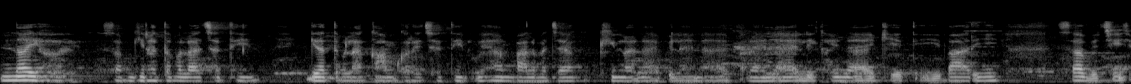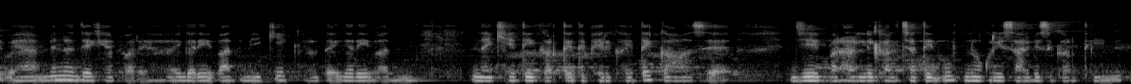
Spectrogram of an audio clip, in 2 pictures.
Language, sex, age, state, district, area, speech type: Maithili, female, 30-45, Bihar, Samastipur, rural, spontaneous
